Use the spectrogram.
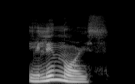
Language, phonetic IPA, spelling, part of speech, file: Russian, [ɪlʲɪˈnojs], Иллинойс, proper noun, Ru-Иллинойс.ogg
- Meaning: Illinois (a state of the United States, named for the people)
